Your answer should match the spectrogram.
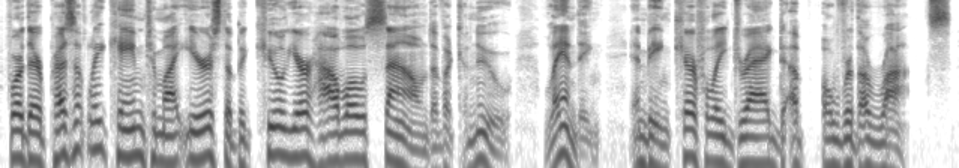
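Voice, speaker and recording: A man reading a first-person ghost story as an audiobook narrator, in a measured, deliberate way with formal literary phrasing. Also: medium pitch, no echo, studio quality.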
